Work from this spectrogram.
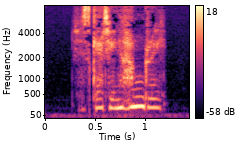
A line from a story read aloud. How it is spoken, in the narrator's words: I whispered to Frank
